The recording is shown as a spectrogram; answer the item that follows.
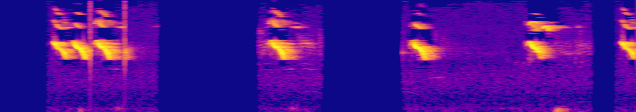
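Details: Evening grosbeak repeating falling chirps, a double note first, then single notes about one and a half seconds apart, clean and unaccompanied.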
